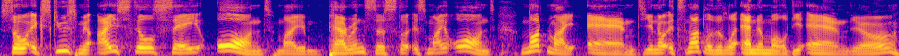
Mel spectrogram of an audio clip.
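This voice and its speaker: A man with a high-pitched voice speaks at a fairly slow pace, his pitch swinging very widely. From Germany. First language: German. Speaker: open mic comedian, venue staff member. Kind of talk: stand-up. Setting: stage with audience.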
